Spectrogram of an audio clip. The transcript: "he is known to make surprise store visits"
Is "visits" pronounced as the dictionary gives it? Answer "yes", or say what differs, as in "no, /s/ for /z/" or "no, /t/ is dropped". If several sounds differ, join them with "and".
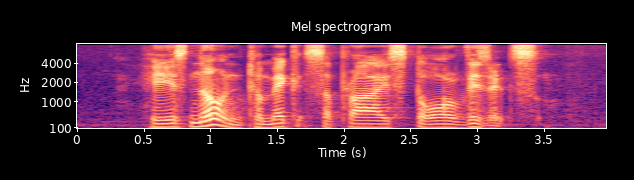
yes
